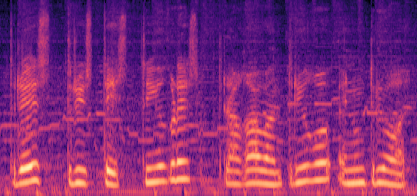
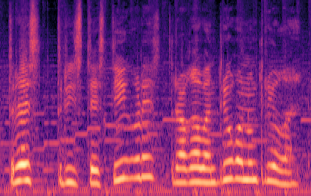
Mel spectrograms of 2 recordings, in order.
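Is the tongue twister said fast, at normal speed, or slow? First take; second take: slow; normal. First: It is said at a slow speed. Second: It is said at a normal speed. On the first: "Vamos con la velocidad lenta" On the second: "Vamos con la velocidad normal"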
